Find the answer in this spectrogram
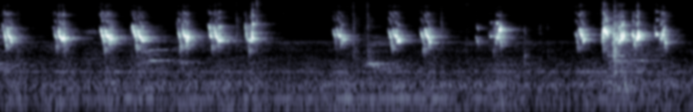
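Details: Tame budgies chirping happily indoors: a steady run of sharp, high chirps spaced roughly half a second apart, a brief pause, then a quicker cluster of overlapping notes.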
